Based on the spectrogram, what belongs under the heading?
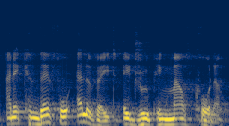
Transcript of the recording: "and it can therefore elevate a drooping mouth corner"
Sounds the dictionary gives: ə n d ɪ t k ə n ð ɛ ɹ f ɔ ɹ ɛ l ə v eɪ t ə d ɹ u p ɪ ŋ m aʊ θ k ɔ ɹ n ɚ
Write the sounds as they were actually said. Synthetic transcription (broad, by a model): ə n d ɪ t k ə n ð ɛ f ɔ ɹ ɛ l ə v eɪ t ə d ɹ u p ɪ ŋ m aʊ θ k ɔ n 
